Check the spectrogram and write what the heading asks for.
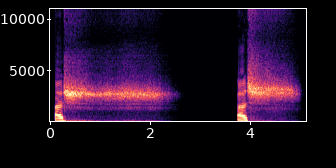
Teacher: Bunyi sh, bunyi yang berhembur, bersepah, bunyi bersepah. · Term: tafashi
